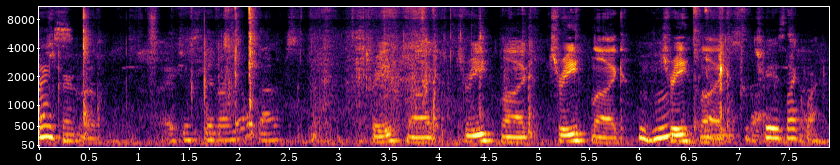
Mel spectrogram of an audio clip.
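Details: Perseveration (repetitive speech) tagged as an autistic characteristic: repetitive talk about trees while distracted by his surroundings at a birthday party.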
